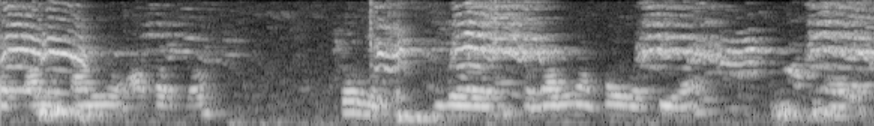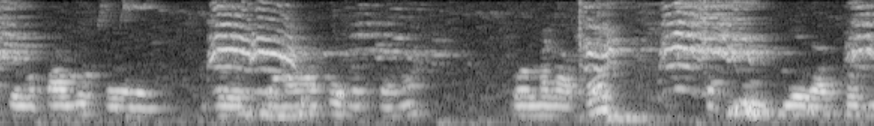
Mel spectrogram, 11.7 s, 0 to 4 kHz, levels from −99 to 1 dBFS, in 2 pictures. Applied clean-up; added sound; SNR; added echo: classical method WPE with log-MMSE.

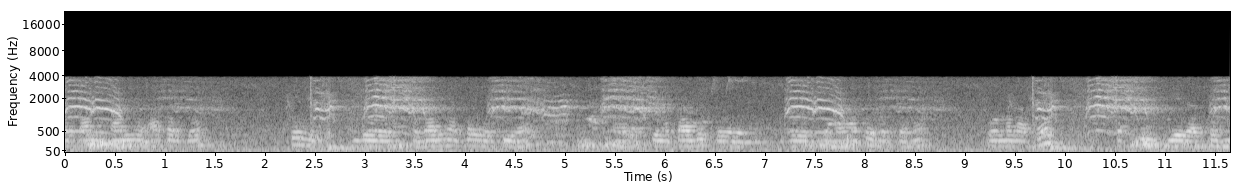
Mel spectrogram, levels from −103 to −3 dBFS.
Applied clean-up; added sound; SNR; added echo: none; Bird vocalization, bird call, bird song; 2 dB; reverberation time 0.6 s.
